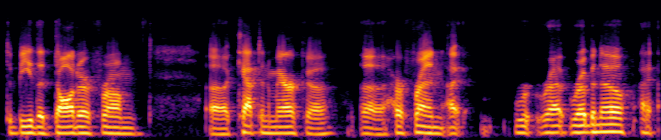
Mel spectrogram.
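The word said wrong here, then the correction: Rambeau: I can't pronounce it. – Captain Marvel. – It's Rambo, like First Blood.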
